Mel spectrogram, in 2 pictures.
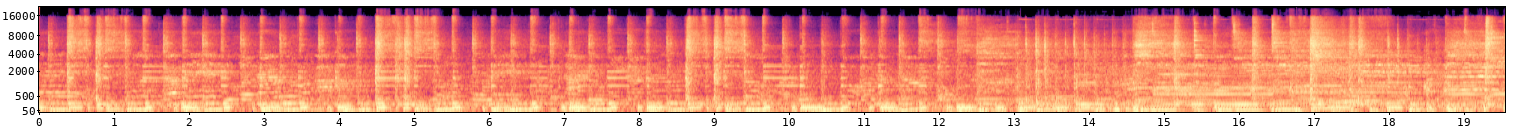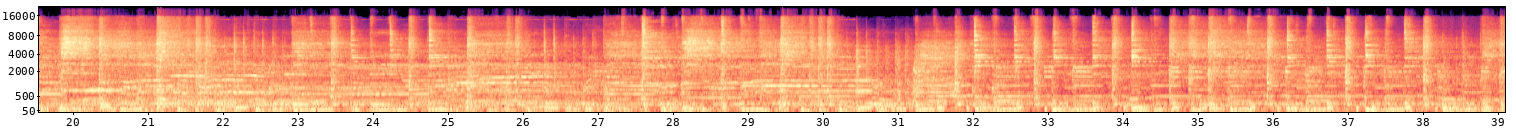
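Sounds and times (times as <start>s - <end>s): bass: 0.0s - 39.0s
drum kit beat: 0.0s - 39.0s.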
